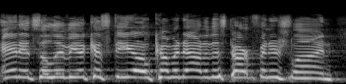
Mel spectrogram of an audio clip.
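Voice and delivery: high, excited finish-line announcer; race announcer. Retold or imitated. Man on the microphone announcing Olivia, excited announcer call. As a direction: boom it out like a sports MC. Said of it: "The guy on the microphone's like".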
